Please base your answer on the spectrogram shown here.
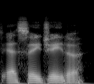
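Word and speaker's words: sajdah: stretching forward toward prostration sajna pronounced sa Jada to place hands flat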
